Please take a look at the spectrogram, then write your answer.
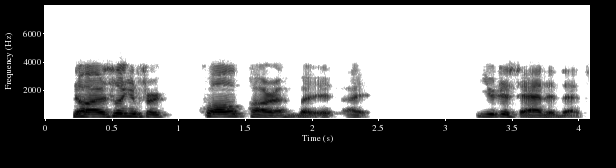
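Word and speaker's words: Koalpara: Is it Kualpara? Koal. Like koala bear? Yeah, koala bear, right. Koalpada.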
